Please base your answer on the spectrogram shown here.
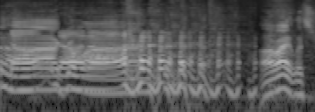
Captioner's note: laughing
